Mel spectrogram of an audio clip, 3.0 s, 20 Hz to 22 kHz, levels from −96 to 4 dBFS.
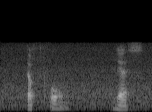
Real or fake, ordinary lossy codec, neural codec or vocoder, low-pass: real; none; none; 5.4 kHz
